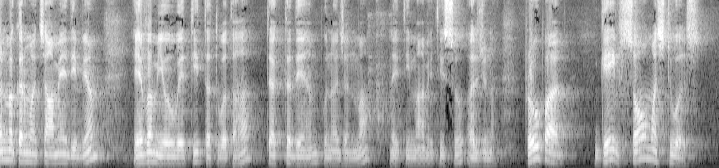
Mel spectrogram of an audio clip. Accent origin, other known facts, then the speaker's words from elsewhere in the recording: Fiji; now in Slovenia; This is Slovenia, I'm from Fiji, somebody's from America, somebody from Sweden.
